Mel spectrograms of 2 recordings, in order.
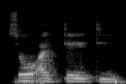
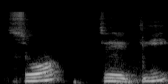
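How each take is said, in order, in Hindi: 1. 'so' के बाद एक अलग 'a' ध्वनि उच्चारित होती है। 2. 'so' के बाद कोई 'a' ध्वनि उच्चारित नहीं होती। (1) "एक तो आपने यहाँ वाले अवग्रह में अ का उच्चारण किया" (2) "अब यहाँ मत करो उच्चारण"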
